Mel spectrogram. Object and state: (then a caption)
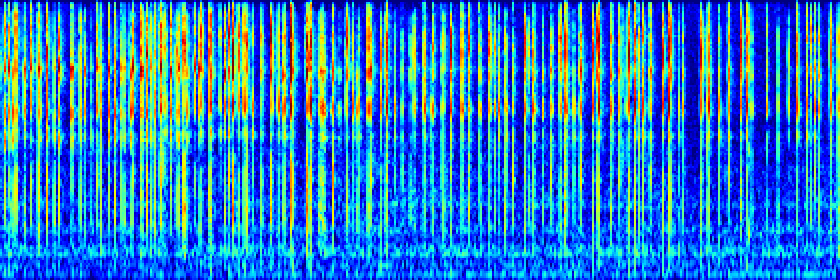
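Wooden hairbrush. Long dark fingernails tap and scratch the solid wooden back of a light wooden paddle hairbrush held in the other hand. A rapid, dense run of crisp, dry clicks and scratchy rustles fills the clip, bright and sharp, each tap dying away almost instantly.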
